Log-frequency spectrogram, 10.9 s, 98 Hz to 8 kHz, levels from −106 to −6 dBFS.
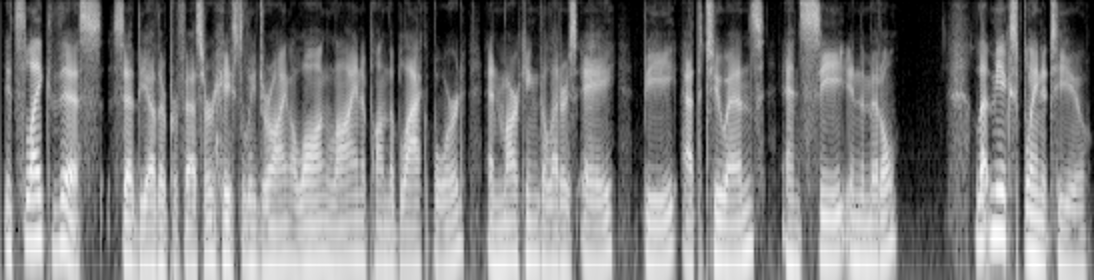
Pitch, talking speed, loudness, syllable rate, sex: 125 Hz, 205 wpm, -20 LUFS, 5.1 syllables/s, male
